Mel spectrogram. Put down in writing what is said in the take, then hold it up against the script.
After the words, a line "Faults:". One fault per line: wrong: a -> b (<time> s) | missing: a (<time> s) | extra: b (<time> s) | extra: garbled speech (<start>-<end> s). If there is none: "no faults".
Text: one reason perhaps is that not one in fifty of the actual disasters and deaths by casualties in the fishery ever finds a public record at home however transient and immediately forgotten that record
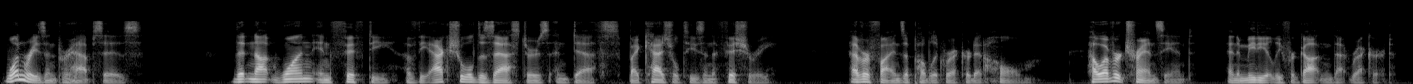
one reason perhaps is that not one in fifty of the actual disasters and deaths by casualties in the fishery ever finds a public record at home however transient and immediately forgotten that record
Faults:
no faults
